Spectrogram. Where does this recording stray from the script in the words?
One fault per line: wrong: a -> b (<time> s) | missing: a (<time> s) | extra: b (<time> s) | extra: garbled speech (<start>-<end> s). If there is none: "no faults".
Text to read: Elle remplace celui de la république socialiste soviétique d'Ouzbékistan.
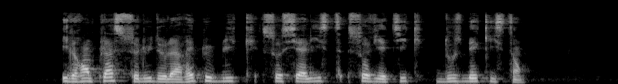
wrong: Elle -> Il (0.6 s)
